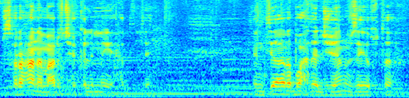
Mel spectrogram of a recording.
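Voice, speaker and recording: An actor playing an exasperated young newlywed husband, speaking with an Egyptian Arabic accent in a rapid, pleading way. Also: male voice, lowish voice, recorded from a distance, natural voice. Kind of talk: film drama acting. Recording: film soundtrack music behind.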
